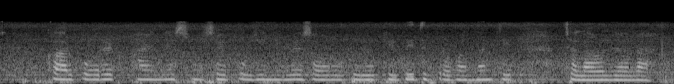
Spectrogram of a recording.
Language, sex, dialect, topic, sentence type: Bhojpuri, female, Southern / Standard, banking, statement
